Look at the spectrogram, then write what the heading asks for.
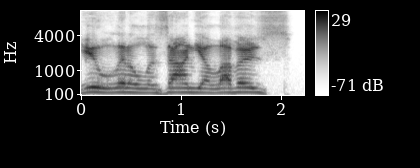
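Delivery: cartoon monster king voice. Riffing on lines from the Mario show, doing King Koopa: King Koopa impression. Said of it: "that's a really good King Koopa impression".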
